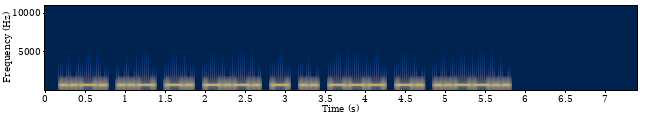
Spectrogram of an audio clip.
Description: Morse code, heard as a keyed tone, about 20 wpm, 700 Hz. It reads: FUNCTION?
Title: Sentences from Top 1100 Words 20wpm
